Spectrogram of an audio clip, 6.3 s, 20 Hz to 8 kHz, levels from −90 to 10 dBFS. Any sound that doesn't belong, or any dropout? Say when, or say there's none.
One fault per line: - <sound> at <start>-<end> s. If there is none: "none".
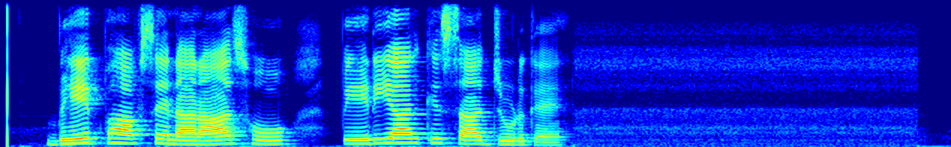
none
